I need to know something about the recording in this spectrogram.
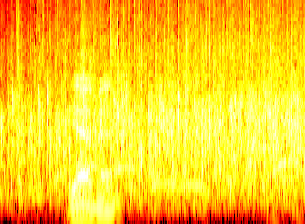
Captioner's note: cheers and applause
